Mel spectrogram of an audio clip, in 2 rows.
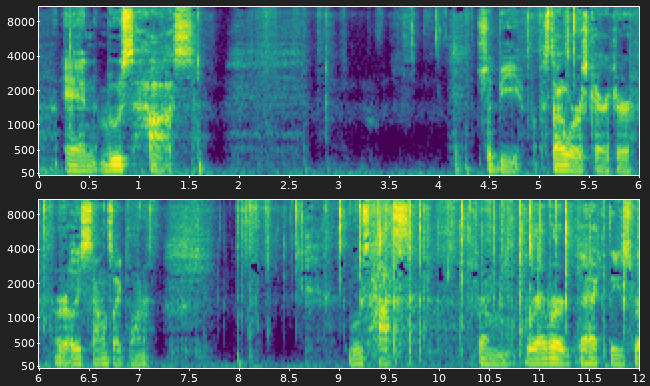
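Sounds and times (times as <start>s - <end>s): paper crinkling: 2.8s - 7.2s, 7.8s - 12.0s
waxed paper wrapper tearing: 8.0s - 12.0s.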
